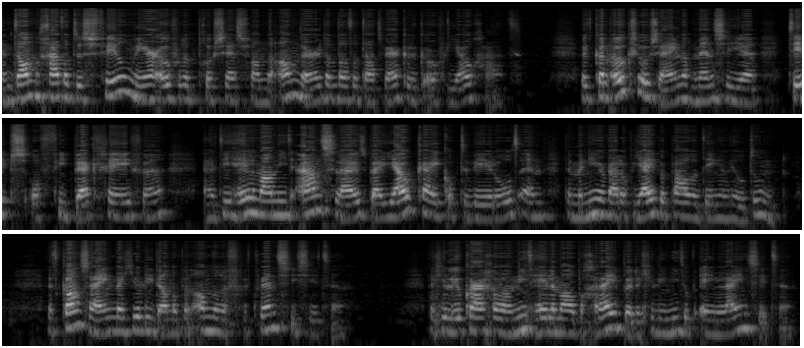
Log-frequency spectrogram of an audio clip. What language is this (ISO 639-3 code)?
nld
